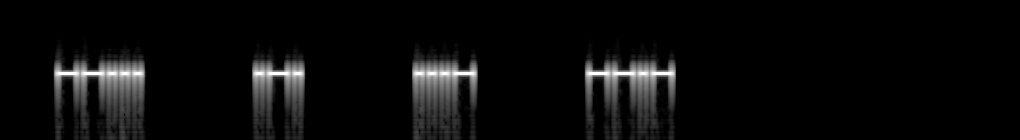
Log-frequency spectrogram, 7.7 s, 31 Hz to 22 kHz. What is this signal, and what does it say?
Morse code, heard as a keyed tone, about 25 wpm, spaced as for 9 wpm, 700 Hz. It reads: 7RVQ
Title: USA Call Signs - 6 Characters - 6x Character Spacing - 25wpm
